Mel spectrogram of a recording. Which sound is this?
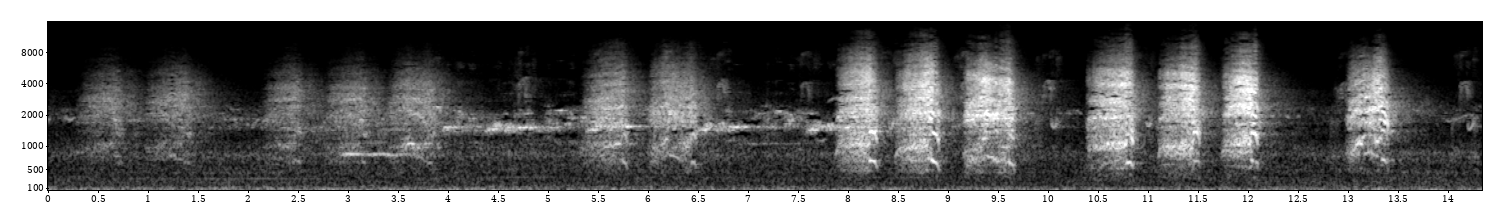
Cockatoos flying and squawking overhead.
Recorded with Zoom H1
Edited with Audacity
